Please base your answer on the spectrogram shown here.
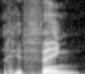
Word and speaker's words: refém: A palavra refém, a sílaba tônica é o em.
